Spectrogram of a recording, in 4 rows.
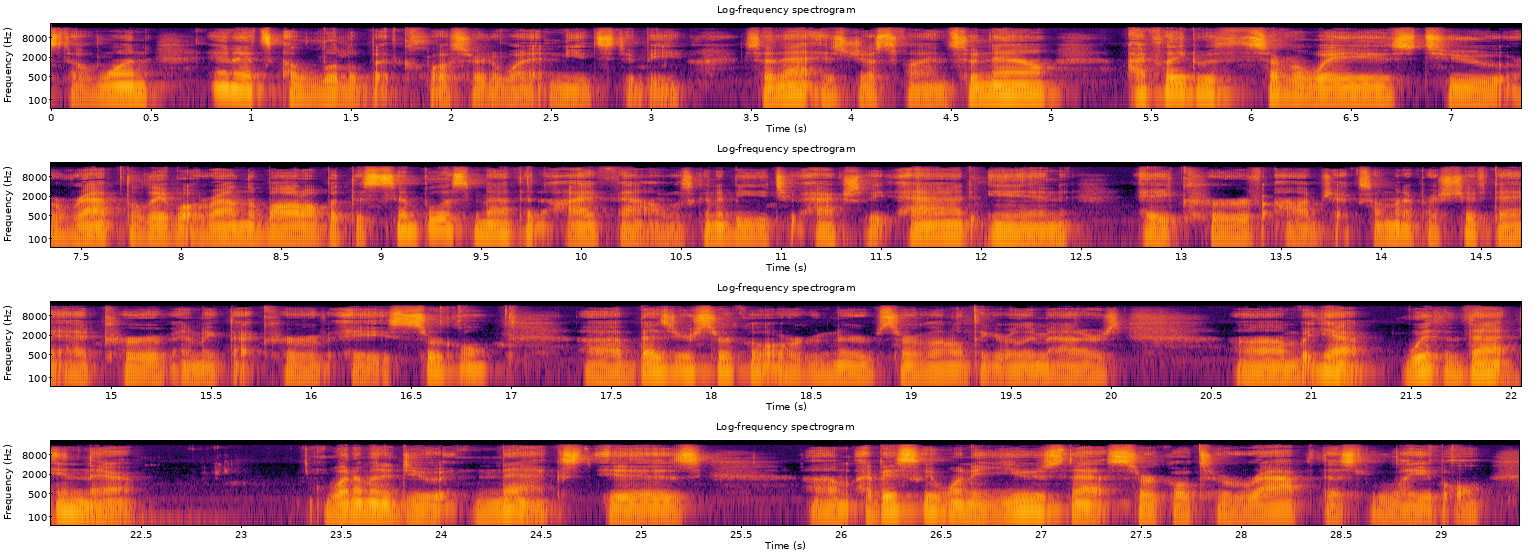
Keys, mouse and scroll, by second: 0.3 scroll up 2, 0.7 middle click, 1.1-1.5 scroll up 6, 1.7 shift+middle click, 2.2 middle click, 11.9 shift+a, 28.9 click.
